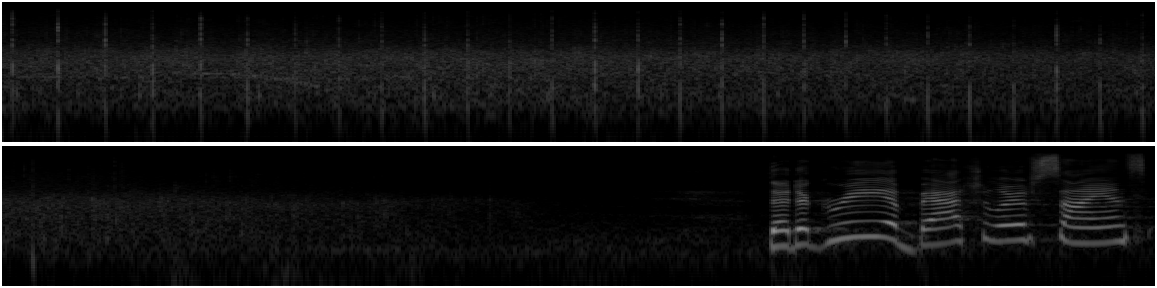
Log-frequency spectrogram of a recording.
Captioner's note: applause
